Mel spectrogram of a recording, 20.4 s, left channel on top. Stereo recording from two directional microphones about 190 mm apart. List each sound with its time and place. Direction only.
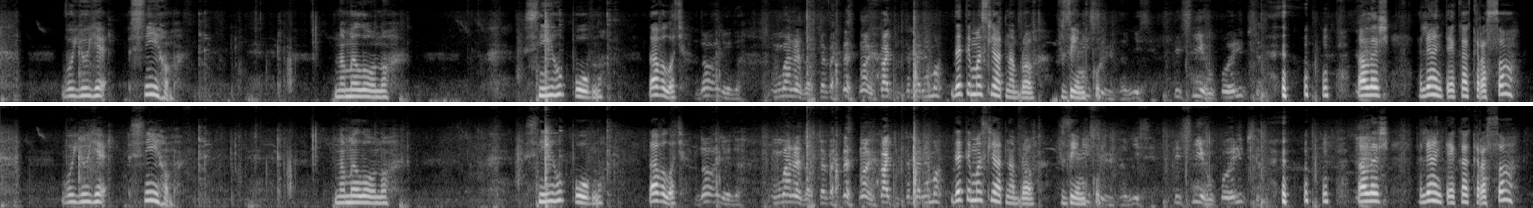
0.9 s speech: centre (ahead or behind)
3.8 s a sound: centre (ahead or behind)
7.3 s speech: 10° left (ahead or behind)
7.8 s speech: centre (ahead or behind)
10.4 s speech: 5° right (ahead or behind)
15.6 s speech: 20° right (ahead or behind)
16.9 s a sound: 5° left (ahead or behind)
17.6 s speech: 5° left (ahead or behind)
